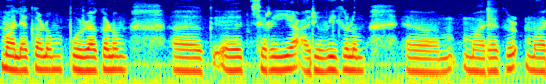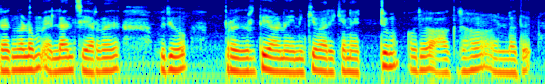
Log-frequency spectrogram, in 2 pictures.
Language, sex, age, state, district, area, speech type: Malayalam, female, 30-45, Kerala, Wayanad, rural, spontaneous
